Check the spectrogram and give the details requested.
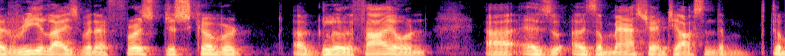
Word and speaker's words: glutathione: You can pronounce it better than me. I got the glutathione.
